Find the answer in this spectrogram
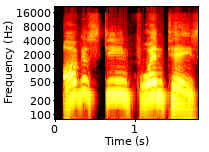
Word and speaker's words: Agustín Fuentes: It's an honor and a pleasure to be here with Agustín Fuentes. Is that the correct way to pronunciate that?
